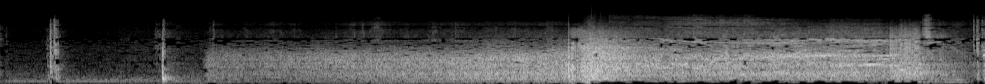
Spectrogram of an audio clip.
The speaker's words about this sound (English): This is a gunshot. And the second is a blowout.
